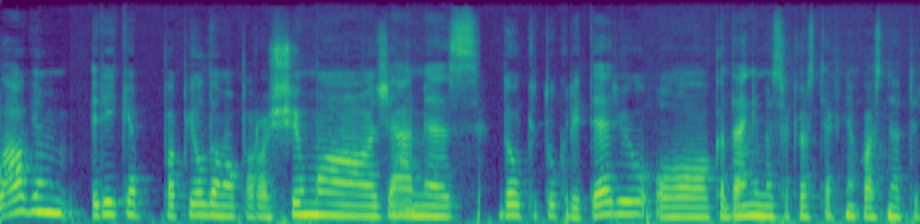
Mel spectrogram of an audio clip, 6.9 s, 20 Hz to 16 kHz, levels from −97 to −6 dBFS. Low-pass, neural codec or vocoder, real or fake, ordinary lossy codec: 14.4 kHz; autoencoder, 48 kHz, 128 numbers a frame, DAC-VAE, trained on Japanese speech; fake; MP3, 96 kbps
